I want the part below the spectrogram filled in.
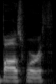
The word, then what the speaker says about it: Bosworth: And they have a big fight called the Battle of Bosworth.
